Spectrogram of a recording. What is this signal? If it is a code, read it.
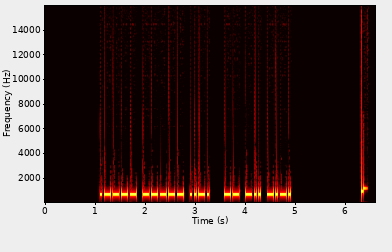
Morse code, heard as a keyed tone, about 28 wpm, 700 Hz. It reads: 10F MDC
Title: Field Day Exchanges Encore - 28wpm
